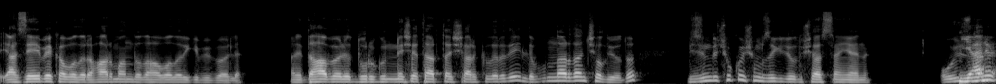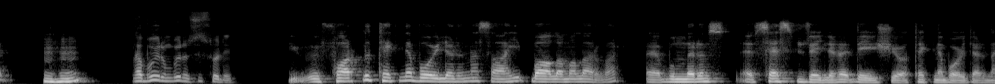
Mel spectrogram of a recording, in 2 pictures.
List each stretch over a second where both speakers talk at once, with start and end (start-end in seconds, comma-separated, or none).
none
